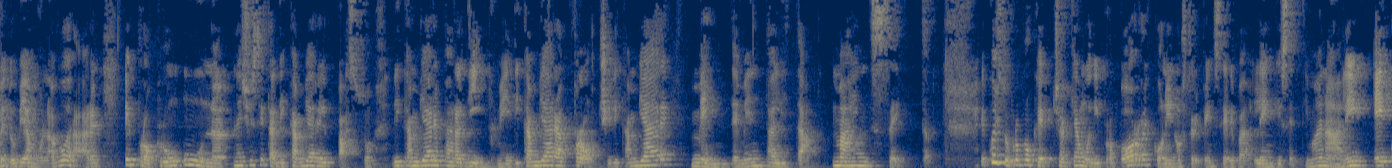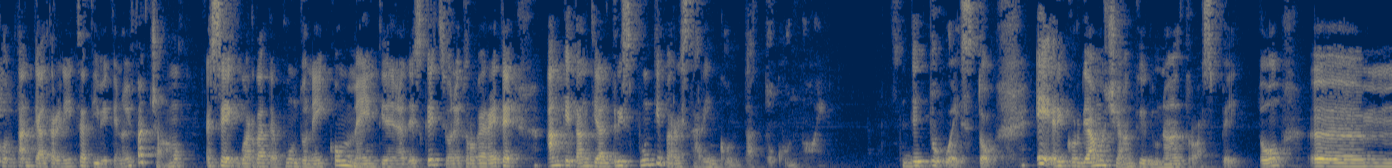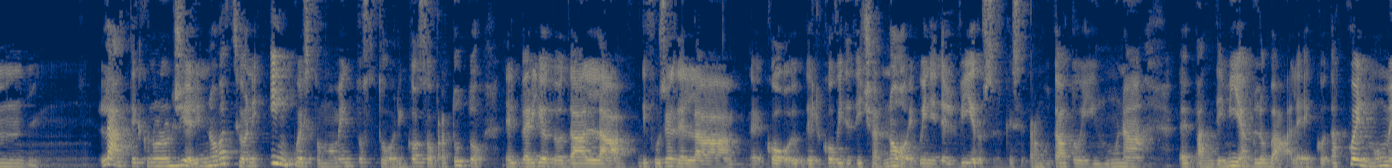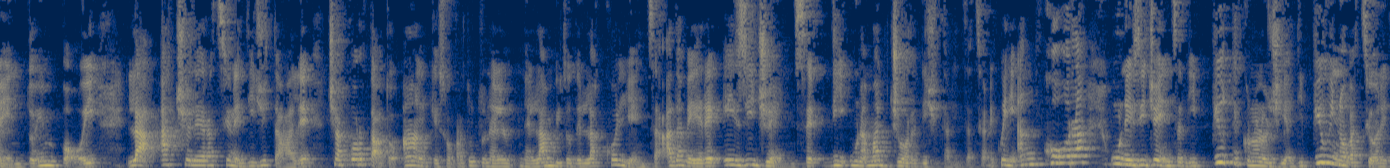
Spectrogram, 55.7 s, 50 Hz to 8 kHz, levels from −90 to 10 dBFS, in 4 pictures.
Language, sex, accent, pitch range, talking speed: Italian, female, native, 150-200 Hz, 145 wpm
